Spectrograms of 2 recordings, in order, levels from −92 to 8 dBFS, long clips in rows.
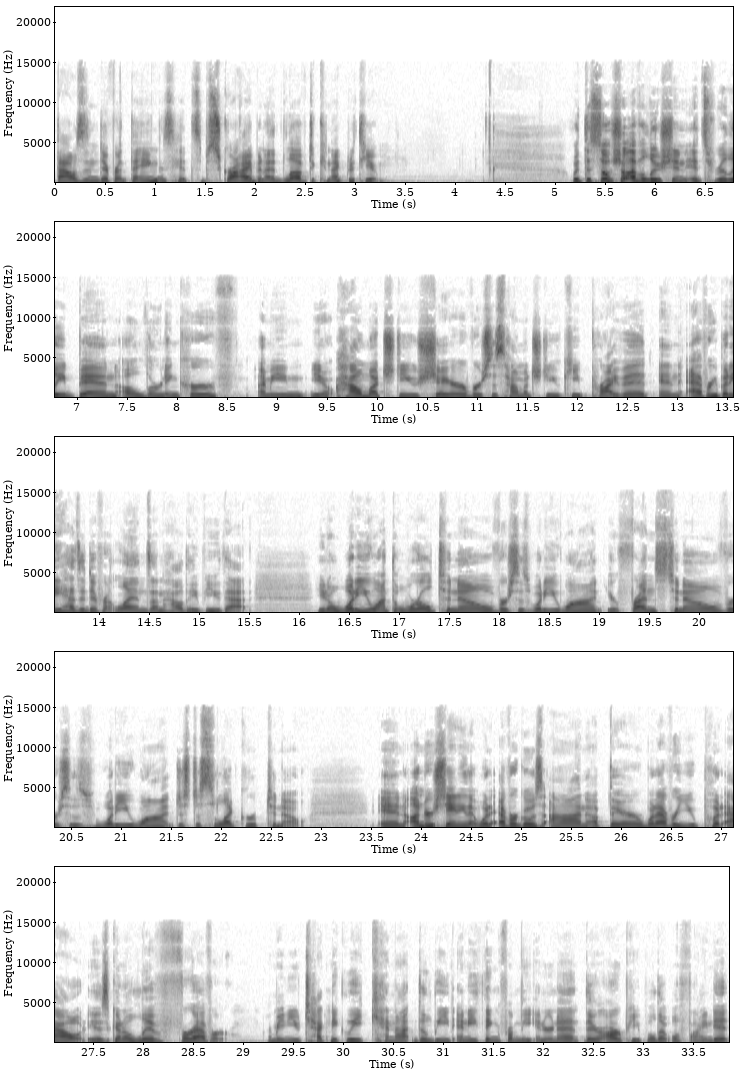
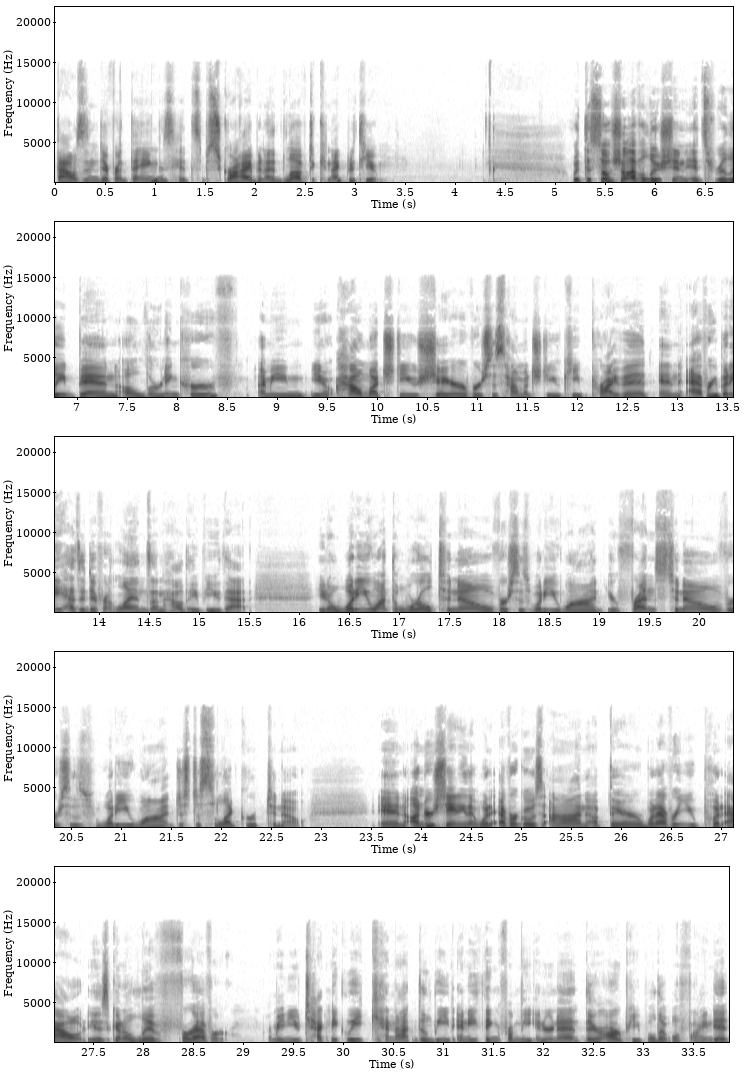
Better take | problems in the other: first | thin; somewhat; fading below 250 Hz

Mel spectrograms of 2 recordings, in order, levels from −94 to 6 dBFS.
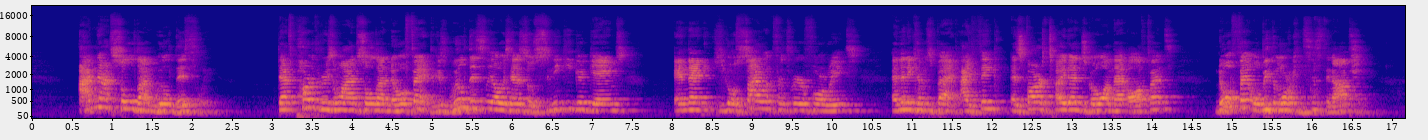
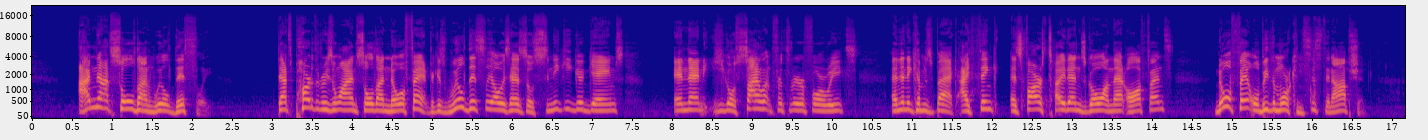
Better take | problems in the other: second | off-mic speech; far // room echo; slight; dies away in 0.5 s

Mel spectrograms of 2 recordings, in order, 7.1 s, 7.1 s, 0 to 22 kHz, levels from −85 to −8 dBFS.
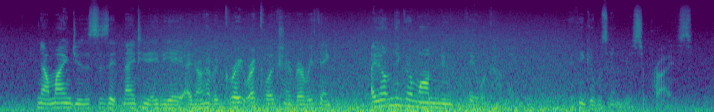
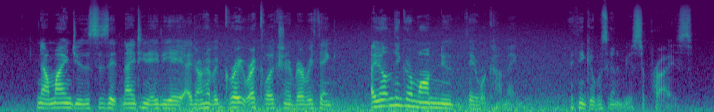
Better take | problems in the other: second | wind noise on the microphone; heavy; 8 dB below the speech; occasional gusts in the second

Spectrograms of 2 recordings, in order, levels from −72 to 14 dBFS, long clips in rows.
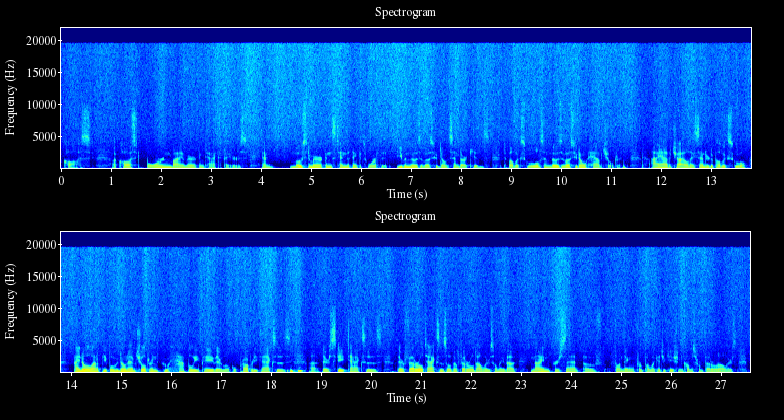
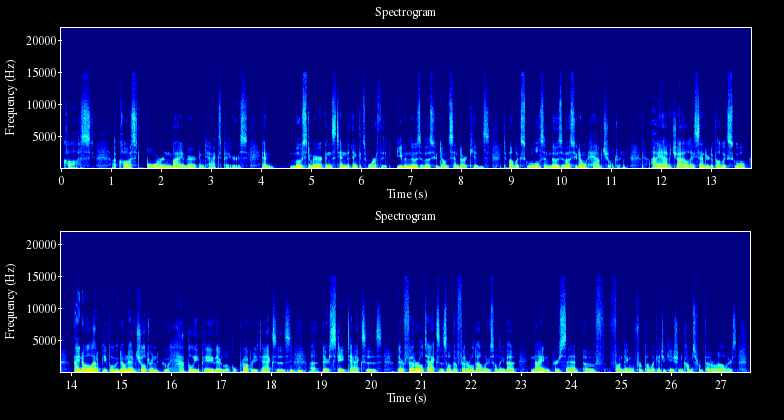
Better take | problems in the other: second | hiss; loud; throughout; 6 dB below the speech

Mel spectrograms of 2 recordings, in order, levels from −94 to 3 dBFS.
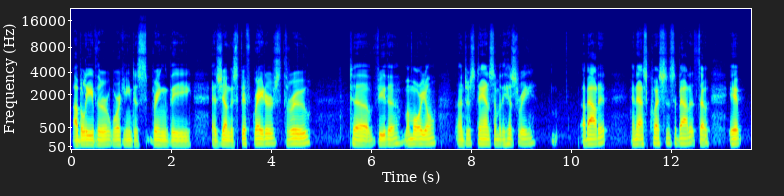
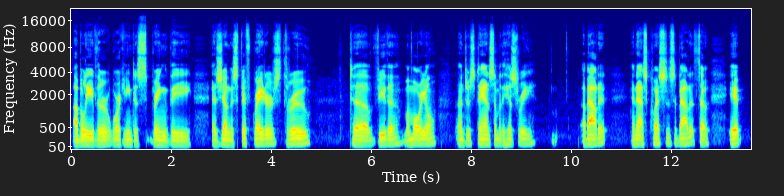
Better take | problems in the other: second | muffled; slightly; fading above 3 kHz

